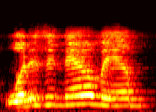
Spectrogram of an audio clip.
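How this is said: It sounds fake polite, hiding anger.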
